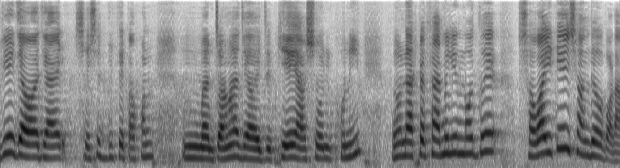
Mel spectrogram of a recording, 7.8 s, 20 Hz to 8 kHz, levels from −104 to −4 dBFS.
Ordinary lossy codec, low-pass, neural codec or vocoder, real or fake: none; none; codec, 16 kHz, 1 kbps, FunCodec, trained on Chinese and English, 50 frames a second; fake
